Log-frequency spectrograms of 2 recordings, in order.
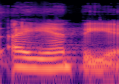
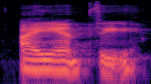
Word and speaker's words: Ianthe: audiobook the second time, the narrator was saying Ianthe. So I trust that. That seems right to me. And I'm just an idiot because of the way it's spelled. I said Ianthe.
